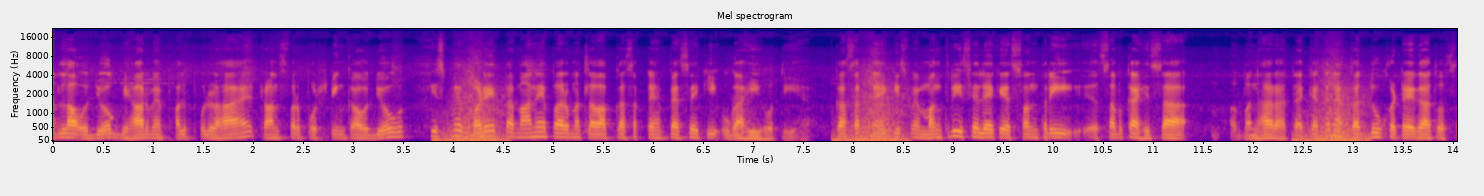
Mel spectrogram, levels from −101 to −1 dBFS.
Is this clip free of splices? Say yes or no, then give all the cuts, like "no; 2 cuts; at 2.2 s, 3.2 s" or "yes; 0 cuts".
no; 2 cuts; at 3.8 s, 7.8 s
